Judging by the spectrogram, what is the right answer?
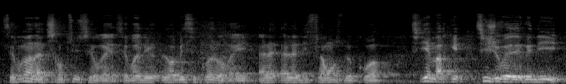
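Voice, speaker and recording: A man's voice: fairly low pitch, fast, darkish tone, a little hiss or hum. A man teaching a religious class to a small group, asking questions, checking in with his listeners and often repeating words as he searches for phrasing. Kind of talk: interactive religious lesson. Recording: roomy room, faint background ambience.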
